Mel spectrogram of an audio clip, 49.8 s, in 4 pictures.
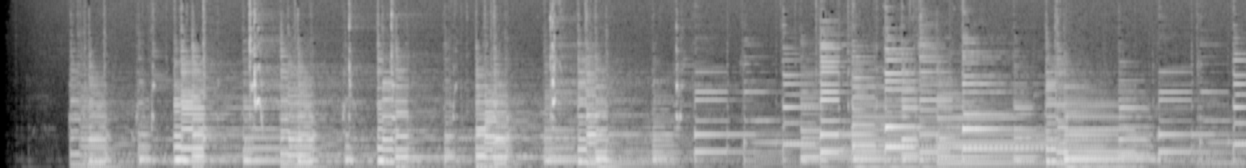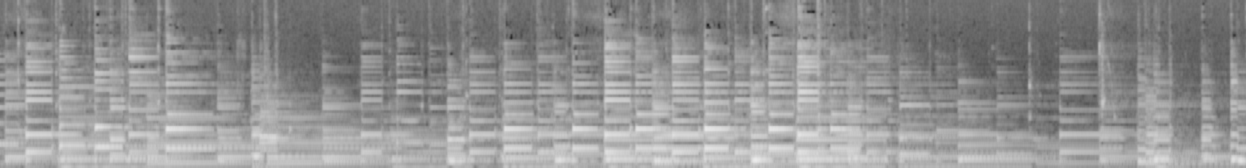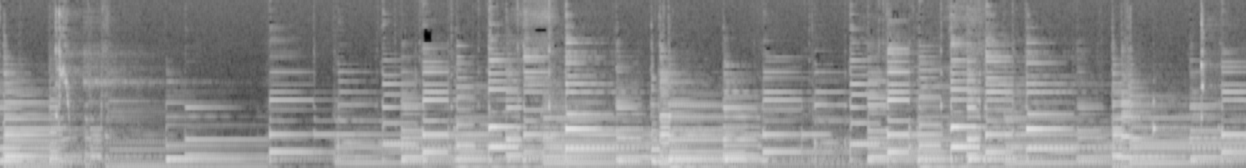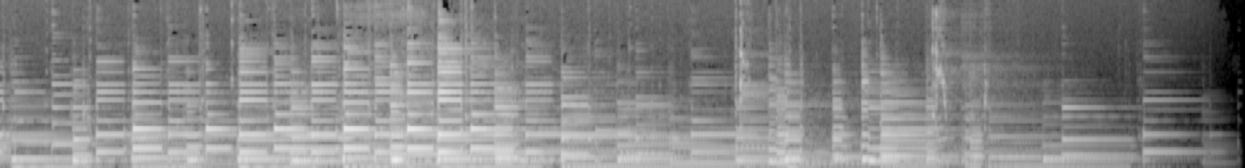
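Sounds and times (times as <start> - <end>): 
romantic guitar music: 0.5 - 49.8.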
